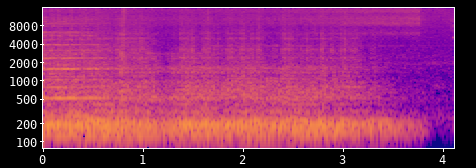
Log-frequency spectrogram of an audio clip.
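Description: Low, rumbling musical drone with faint tones above it, from a TV logo ident played on a television's speakers; it fades and cuts out just before the end.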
